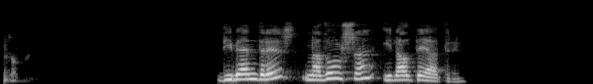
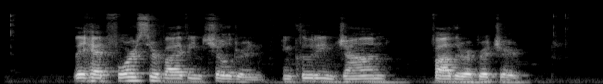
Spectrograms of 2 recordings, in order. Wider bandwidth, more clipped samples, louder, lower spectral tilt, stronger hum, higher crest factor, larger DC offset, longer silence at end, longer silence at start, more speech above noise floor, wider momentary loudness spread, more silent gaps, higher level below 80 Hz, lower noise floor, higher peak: second, 7.6 kHz vs 11.5 kHz; neither; about the same, -16 LUFS vs -18 LUFS; about the same, -6 dB/octave vs -6 dB/octave; neither; about the same, 18 dB vs 18 dB; neither; first, 1.3 s vs 0.75 s; second, 0.05 s vs 0.75 s; first, over 75 dB vs 45 dB; second, 7 LU vs 12 LU; first, 0.42-0.47 s, 0.53-2.17 s vs none; second, -62 dBFS vs -46 dBFS; first, under -90 dBFS vs -61 dBFS; about the same, -2 dBFS vs -2 dBFS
